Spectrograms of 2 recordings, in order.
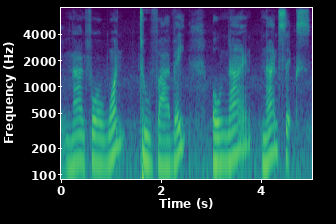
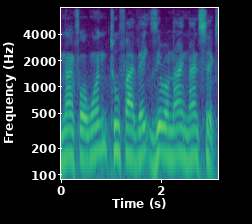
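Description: First: The number is said slowly. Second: The number is said at normal speed.

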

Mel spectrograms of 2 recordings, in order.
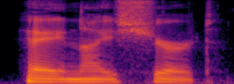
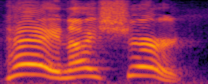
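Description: First: It is said with low energy. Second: It is said with high energy.

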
